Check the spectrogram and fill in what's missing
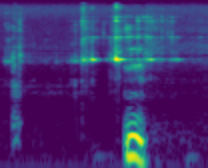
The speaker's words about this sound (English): I'm going to edit out that little squeaky sound when I took a sip. I always take one kind of gnarly sip, like take a rough sip just to get the alcohol in your mouth.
